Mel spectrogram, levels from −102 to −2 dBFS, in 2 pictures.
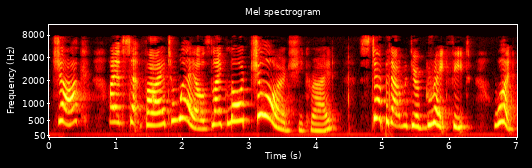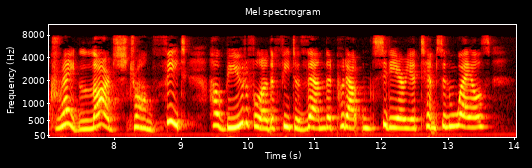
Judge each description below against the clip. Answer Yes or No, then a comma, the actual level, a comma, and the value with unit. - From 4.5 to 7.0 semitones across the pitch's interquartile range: Yes, wide, 5.4 semitones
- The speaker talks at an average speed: Yes, average, 160 wpm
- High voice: Yes, very high, 310 Hz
